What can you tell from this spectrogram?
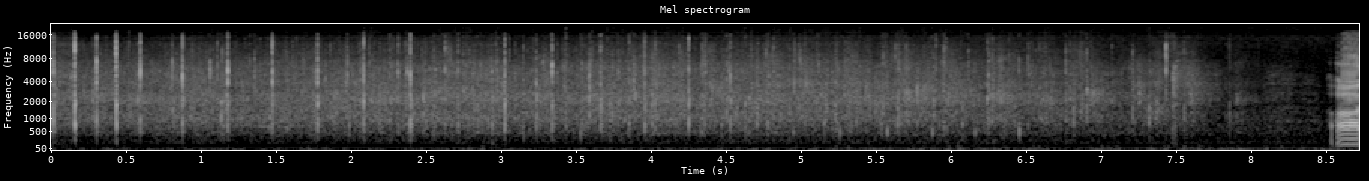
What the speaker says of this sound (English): let's give your parents, friends, and family a big round of applause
